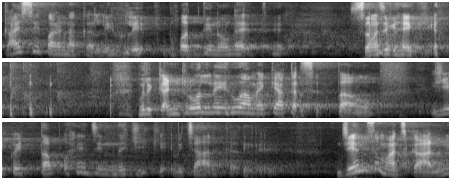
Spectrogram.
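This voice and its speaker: Animated male preacher in a reverberant hall. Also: fairly high pitch, takes it slowly. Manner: animated, swings from loud to quiet, mimes, jokes. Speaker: Jain preacher. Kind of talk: sermon. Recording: echoey hall with long reverb.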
